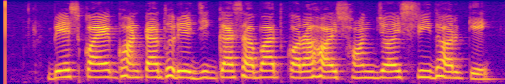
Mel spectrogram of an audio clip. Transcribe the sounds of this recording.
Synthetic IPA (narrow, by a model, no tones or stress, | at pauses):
beʃkɔek̚ɡʱɔɳʈad̪ʱoɾed͡ʑiɡːaʃabad̪kɔɾaɦɔeʃɔnd͡ʑɔeʃɾid̪ʱɔɾke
